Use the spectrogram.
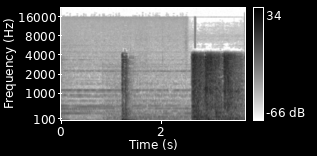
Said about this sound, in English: Stand back, everyone! O'Malley, help me break down the door!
